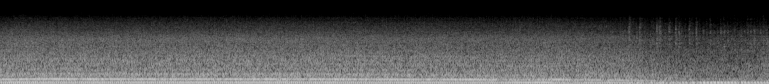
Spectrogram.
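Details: 1946 Ford 2N tractor, flathead four, after head gasket replacement and fresh oil: low, steady thrum, even tone easing slightly lower, no knocks or misses. Normal idle.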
